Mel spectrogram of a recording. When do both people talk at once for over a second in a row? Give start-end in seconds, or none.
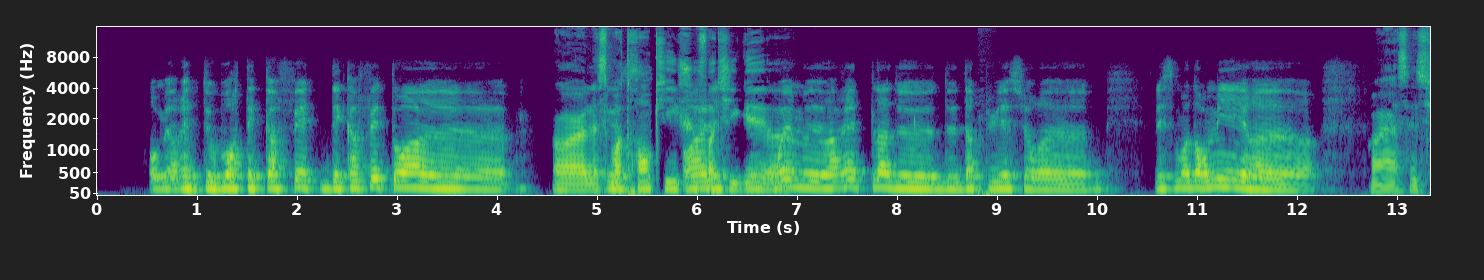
5.0-6.9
